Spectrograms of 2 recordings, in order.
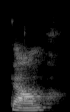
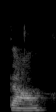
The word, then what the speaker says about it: timbre: M before a consonant and at the end of the word becomes nasal. It's kind of, as I've always told you, it's kind of eaten, right? So becomes nom, second name, timbre, timbre, stamp, and lampe, lamp. Double M, when it's double,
